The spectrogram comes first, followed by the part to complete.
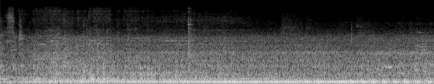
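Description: Class 221 Voyager diesel train's underfloor engines running with a steady low drone.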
